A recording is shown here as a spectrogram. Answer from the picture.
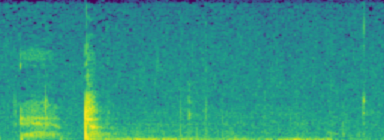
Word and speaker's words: aunt: First up is ant, and that is A-U-N-T. A lot of people pronounce it aunt, just fine, but in my part of the world, most people say ant.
